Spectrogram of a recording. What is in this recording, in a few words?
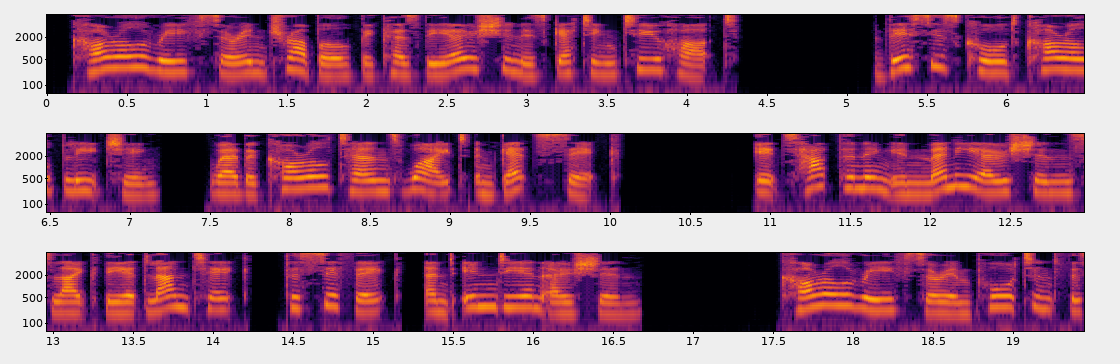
English SLOW Reading; Hot Ocean is Making Coral Reefs Sick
